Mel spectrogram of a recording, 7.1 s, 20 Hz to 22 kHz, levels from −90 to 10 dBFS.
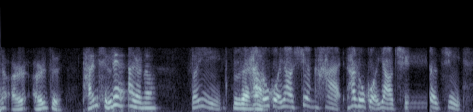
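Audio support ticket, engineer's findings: GSM full-rate codec damage, whole clip: buzzy, gravelly speech. Vocal-tract model driven by decimated pulse excitation, consistent with 13 kbps GSM. Spectrogram shows a hard ceiling at 4 kHz with coarse, regularly striated harmonics below.

Lost GSM frames, 1.80–1.96 s and 6.08–6.46 s: rough metallic ring where the decoder repeats the last good frame (about 120 ms, then 360 ms). Spectrogram shows frozen, smeared bands. Waveform shows the longer one cut to silence after about a third of a second.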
